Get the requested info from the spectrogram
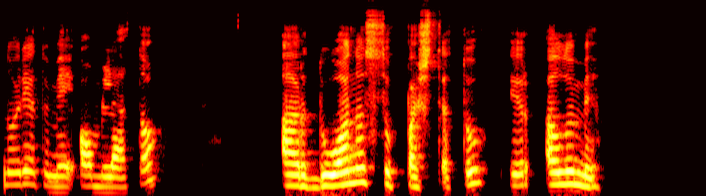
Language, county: Lithuanian, Telšiai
